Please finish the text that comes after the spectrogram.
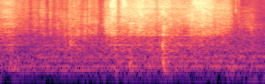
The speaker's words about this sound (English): I'm moving back to the stove, and I'm going to get some paper towels and wipe the skillet clean. There's just a little residual cream on the bottom.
